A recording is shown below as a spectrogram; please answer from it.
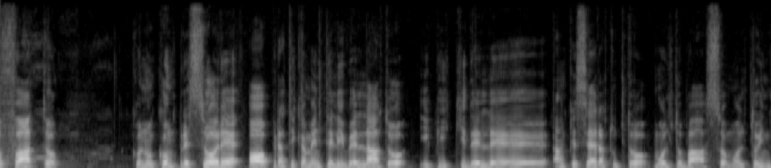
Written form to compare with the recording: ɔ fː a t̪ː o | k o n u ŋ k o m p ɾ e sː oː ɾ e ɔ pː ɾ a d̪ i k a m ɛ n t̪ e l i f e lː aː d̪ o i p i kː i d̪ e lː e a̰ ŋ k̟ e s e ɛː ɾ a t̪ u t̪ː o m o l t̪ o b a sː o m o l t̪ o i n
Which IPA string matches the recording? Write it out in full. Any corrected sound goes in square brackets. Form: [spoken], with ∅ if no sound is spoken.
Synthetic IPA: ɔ fː a t̪ː o | k o n u ŋ k o m p ɾ e sː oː ɾ e ɔ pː ɾ a [t̪] i k a m [e] n t̪ e l i [v] e lː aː [t̪] o i p i kː i d̪ e lː e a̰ ŋ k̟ e s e ɛː ɾ a t̪ u t̪ː o m o l t̪ o b a sː o m o l t̪ o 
